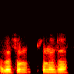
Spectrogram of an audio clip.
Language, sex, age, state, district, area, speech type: Tamil, male, 18-30, Tamil Nadu, Nagapattinam, rural, conversation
